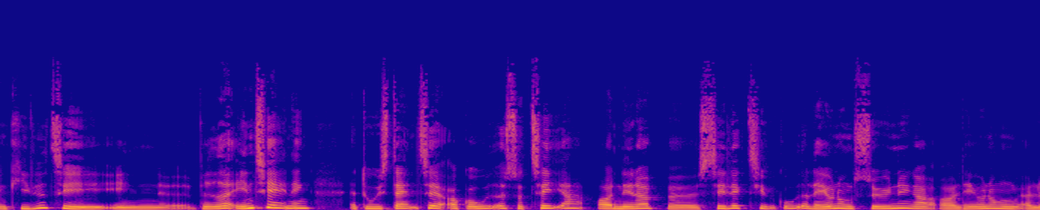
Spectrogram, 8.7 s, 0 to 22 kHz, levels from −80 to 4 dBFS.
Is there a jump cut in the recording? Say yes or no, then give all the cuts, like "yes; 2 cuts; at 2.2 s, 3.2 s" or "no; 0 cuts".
no; 0 cuts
